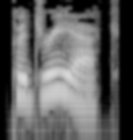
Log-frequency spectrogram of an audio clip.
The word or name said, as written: padriac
